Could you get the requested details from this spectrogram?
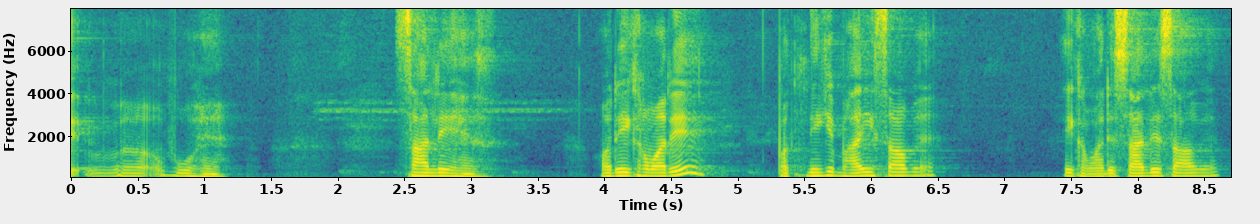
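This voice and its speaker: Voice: mid-range voice, warm tone. A spiritual teacher giving a discourse, explaining with everyday household examples and asking the listeners rhetorical questions.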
